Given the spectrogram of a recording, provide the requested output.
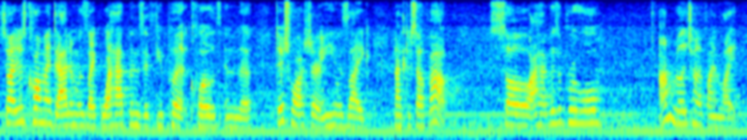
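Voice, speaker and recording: A woman with an American accent talks at a fairly quick pace. Background noise is noticeable. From Dallas, Texas. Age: 20s. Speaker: college student vlogger. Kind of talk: casual vlog talk to camera. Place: kitchen. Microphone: phone near.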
